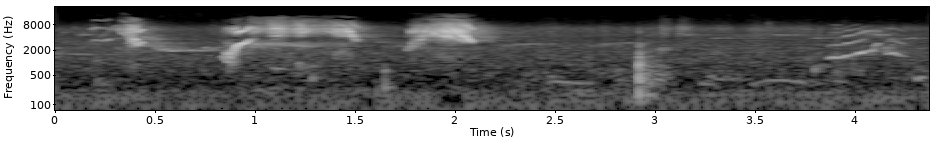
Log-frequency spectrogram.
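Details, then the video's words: Upset monkey crying for its mother: a run of shrill, strained screams clustered in the first two seconds, each sweeping up sharply, then quieter short squeaks and a soft tonal sound near the end. "Monkey Lucie Crying Call mom"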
